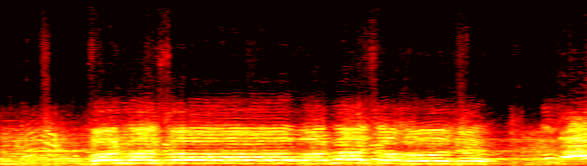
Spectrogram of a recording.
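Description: A column of soldiers chanting a song together in unison as they march, their voices holding long notes from about a second in.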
